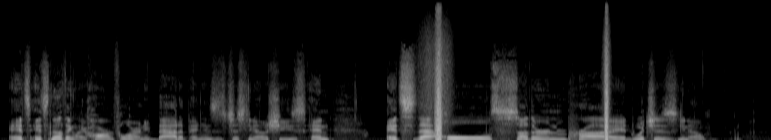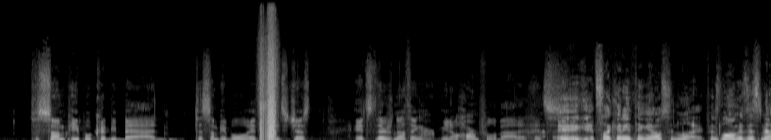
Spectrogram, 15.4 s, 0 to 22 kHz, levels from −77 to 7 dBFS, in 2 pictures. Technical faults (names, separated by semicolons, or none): wireless microphone noise hit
